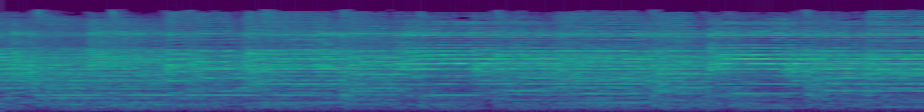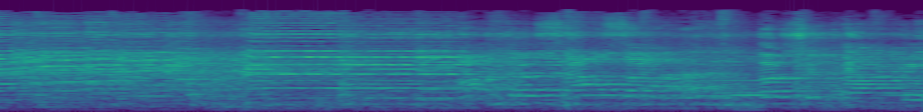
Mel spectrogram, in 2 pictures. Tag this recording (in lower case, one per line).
orchestra
music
